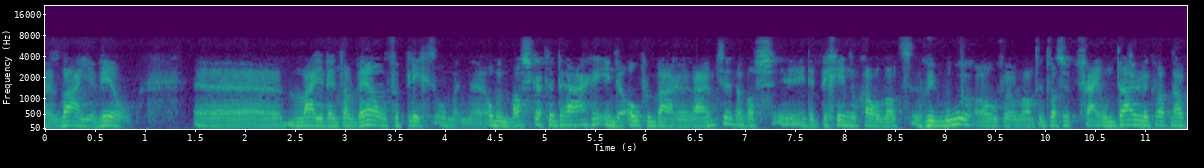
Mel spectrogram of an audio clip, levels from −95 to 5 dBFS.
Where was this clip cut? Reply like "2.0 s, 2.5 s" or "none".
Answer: none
